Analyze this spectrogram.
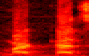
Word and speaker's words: Marc Petz: pronounce it correctly mark well good did I pronounce your name correctly mark pets yep mark pets is uh is correct okay great and Mark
